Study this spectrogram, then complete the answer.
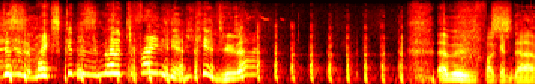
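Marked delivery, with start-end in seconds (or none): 0.0-2.6 very high, louder squeaky voice; imitating the cook. Retelling the kitchen scene, very high and squeaky. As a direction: scold it like a cartoon chef. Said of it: "or he's like".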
